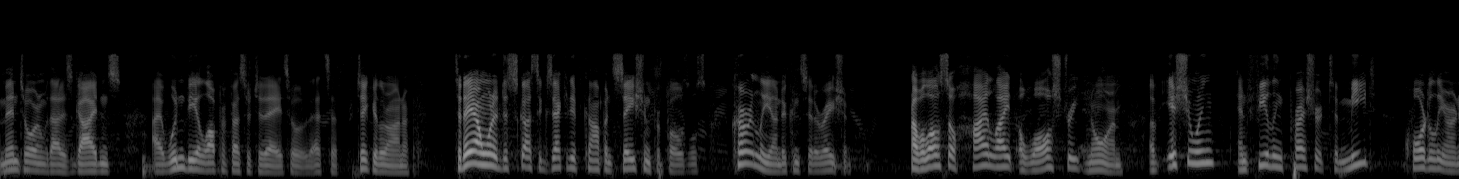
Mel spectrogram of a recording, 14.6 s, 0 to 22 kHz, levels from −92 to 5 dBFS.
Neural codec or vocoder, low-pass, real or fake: none; 7.2 kHz; real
